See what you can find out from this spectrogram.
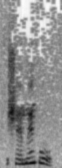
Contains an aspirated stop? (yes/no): no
